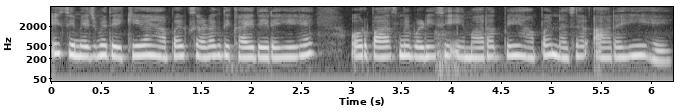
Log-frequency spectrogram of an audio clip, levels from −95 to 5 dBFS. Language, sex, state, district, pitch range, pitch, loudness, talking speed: Hindi, female, Rajasthan, Jaipur, 230-255 Hz, 245 Hz, -15 LUFS, 240 wpm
